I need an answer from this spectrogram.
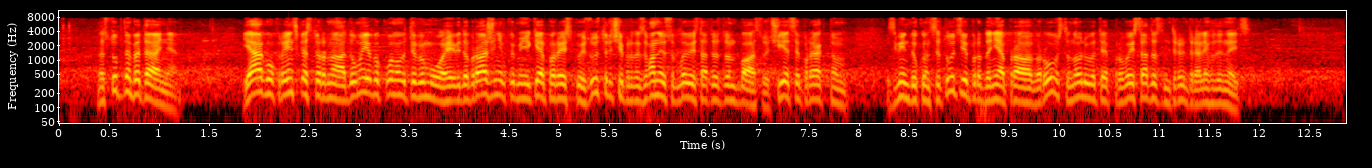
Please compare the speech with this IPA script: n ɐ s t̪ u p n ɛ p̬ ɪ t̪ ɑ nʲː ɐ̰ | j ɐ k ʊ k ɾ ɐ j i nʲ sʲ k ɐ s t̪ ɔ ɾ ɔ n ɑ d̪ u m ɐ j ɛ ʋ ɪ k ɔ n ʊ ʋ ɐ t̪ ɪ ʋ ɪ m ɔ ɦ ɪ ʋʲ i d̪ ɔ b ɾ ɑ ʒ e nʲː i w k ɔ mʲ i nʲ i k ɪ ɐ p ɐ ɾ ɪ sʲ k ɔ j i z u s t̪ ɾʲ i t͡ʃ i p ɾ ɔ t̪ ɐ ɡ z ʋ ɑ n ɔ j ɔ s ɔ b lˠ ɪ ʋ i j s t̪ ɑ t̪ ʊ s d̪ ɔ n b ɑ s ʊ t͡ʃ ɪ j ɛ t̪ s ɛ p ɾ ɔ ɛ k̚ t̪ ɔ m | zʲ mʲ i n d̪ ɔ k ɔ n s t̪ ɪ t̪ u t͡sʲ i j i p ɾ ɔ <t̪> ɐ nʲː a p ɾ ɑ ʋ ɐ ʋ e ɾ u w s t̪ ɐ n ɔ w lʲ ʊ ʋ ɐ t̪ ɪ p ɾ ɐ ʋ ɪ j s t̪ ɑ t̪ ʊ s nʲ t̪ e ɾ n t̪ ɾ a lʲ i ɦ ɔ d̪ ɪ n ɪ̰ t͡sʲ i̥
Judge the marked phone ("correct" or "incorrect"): incorrect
